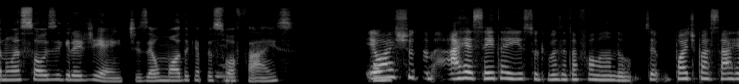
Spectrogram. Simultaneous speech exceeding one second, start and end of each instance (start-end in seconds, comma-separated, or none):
none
